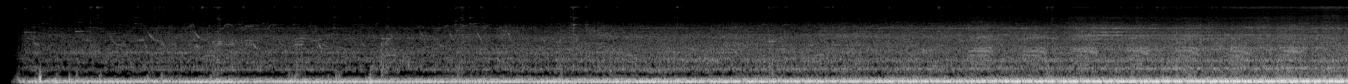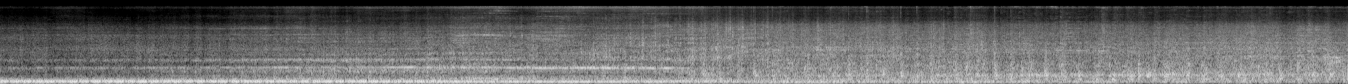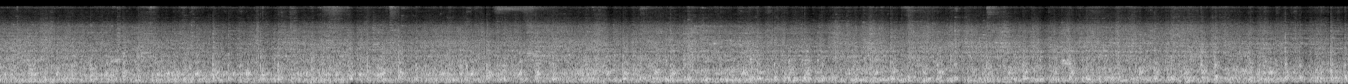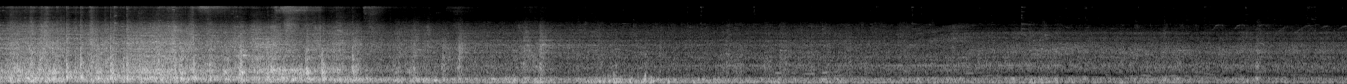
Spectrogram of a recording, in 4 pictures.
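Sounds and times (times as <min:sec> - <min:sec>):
locomotive engine hum: 0:00.2 - 0:53.9
train wheels clattering over rail joints: 0:16.8 - 0:49.7.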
